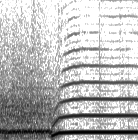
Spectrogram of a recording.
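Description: Crowd shouting and cheering, then a single long whoop of 'woo' into a microphone, which rises in pitch and is held on one steady note for over a second.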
